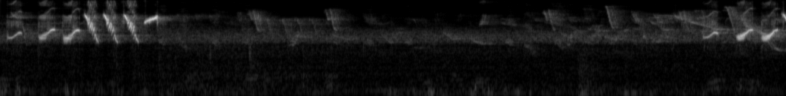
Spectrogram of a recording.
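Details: Double-collared seedeater in tui-tui song, with quick runs of sharp high notes at the start and end and faint thin chirps in between.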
